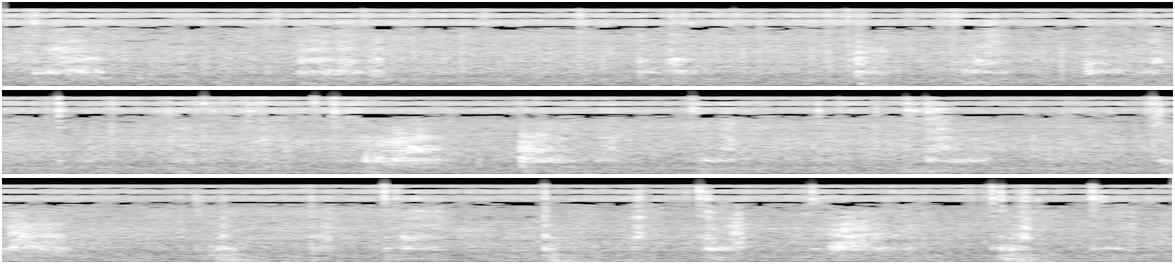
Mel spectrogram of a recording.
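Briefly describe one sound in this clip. Chopsticks clack and scrape against a pan as vegetables are tossed.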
